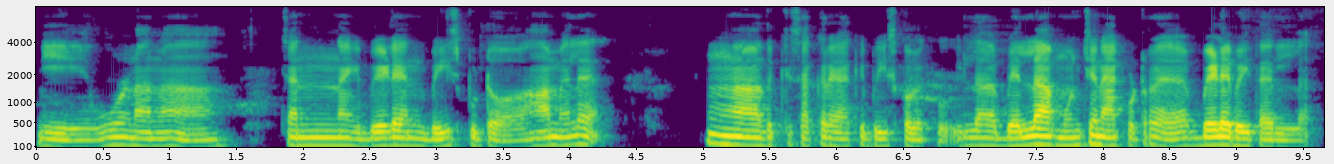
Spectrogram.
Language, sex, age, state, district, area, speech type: Kannada, male, 45-60, Karnataka, Bangalore Urban, urban, spontaneous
